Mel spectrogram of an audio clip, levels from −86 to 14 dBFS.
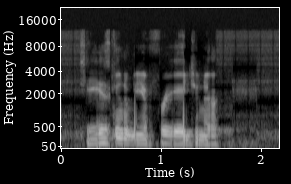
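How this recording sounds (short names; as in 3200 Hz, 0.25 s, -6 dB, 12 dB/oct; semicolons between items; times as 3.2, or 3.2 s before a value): chopped level 8 Hz, depth 65%, duty 85%; a quantiser's noise floor 10-bit, dither triangular; notches that jump at a steady rate 4.1 Hz 420–1900 Hz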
